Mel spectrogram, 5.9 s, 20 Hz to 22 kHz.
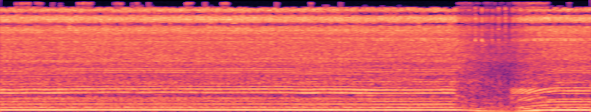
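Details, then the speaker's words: Stihl SH 55 handheld two-stroke blower/vac, limiter cap still on: high buzz that sags and picks back up near the end, hunting like a lean mixture; owner suspects low fuel, still weak when laid flat. "you can tell it's kind of surging a bit I think that's just because it doesn't have enough fuel but when it's laying flat still doesn't seem to have much"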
